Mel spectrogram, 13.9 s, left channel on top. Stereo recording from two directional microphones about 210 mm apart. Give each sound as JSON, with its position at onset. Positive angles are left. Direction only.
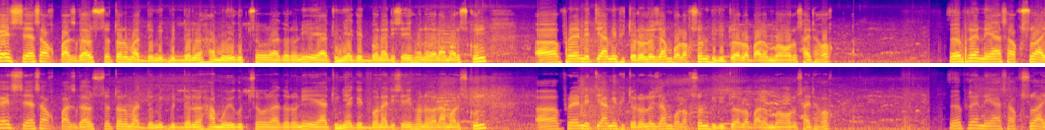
{"t": 0.0, "sound": "speech", "side_deg": 40}
{"t": 12.6, "sound": "speech", "side_deg": 35}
